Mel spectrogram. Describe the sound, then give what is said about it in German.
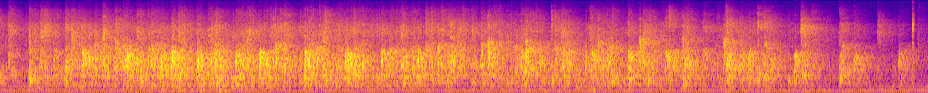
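An audience applauds two speakers at the end of a talk, steadily for several seconds, a dense wash of many hands clapping at a fairly loud, even level before tapering slightly at the end. “Ich glaube, die beiden haben sich mal einen Applaus verdient.”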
